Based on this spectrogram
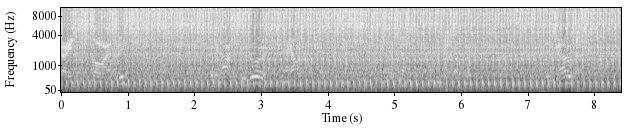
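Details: Small engine on a mounting board after refitting the flywheel key and setting the air gap; steady even chugging about four beats a second, light wooden knocking from the board. Earlier sheared key blamed on an overlong bolt; now runs smoothly.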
